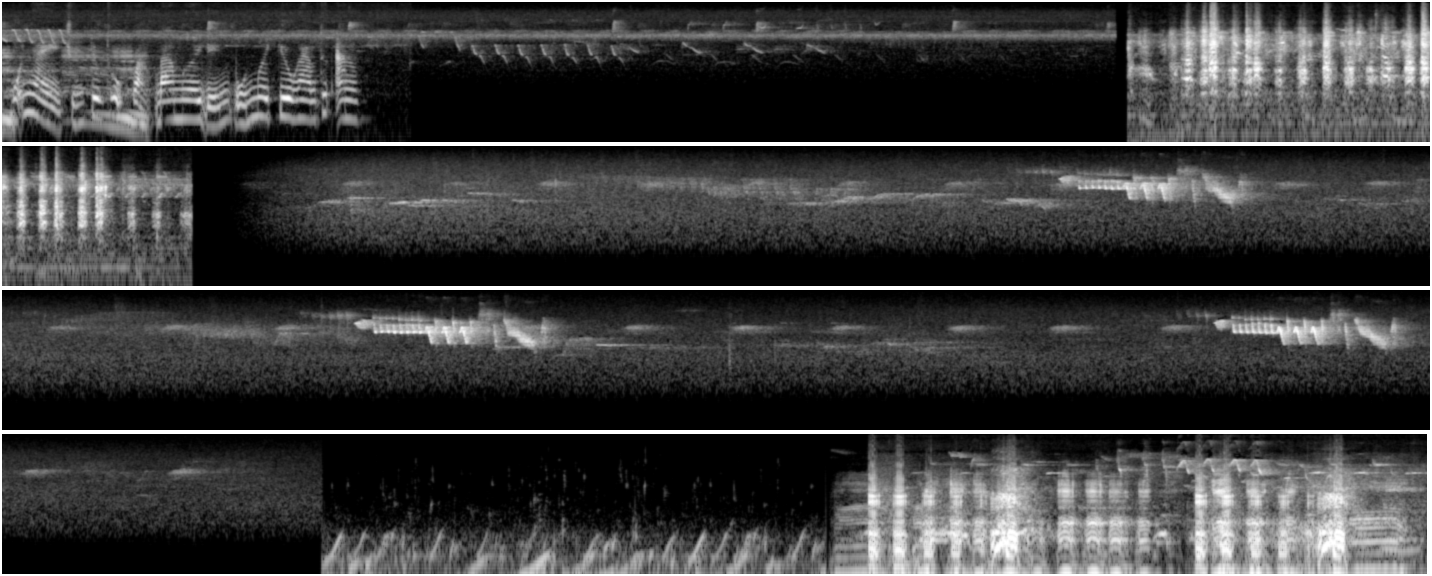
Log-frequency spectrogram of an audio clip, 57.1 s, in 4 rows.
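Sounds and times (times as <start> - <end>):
steady outdoor hiss: 0.0 - 46.1, 51.2 - 57.0
low loud sound: 46.1 - 57.0
songbird buzzy trill: 51.2 - 57.0.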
